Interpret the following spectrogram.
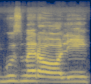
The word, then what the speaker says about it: Gusmeroli: Eccoci qua, mi dicono dalla regia che c'è in linea con noi l'onorevole Gusmeroli. Questa volta non ho sbagliato l'accento del cognome perché solitamente mi riprendete sempre.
